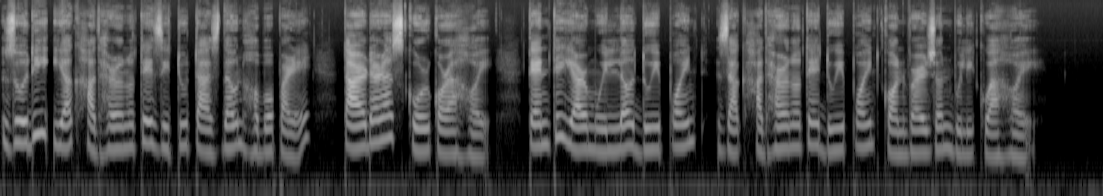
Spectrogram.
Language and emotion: Assamese, neutral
